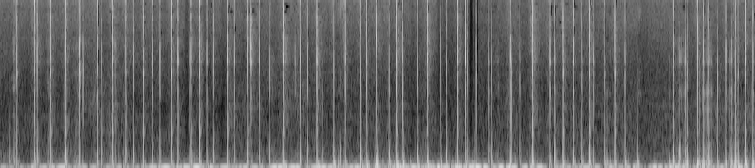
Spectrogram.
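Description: Long nails rapidly tap and scratch the white plastic cap of a small light-blue plastic sunscreen bottle. The result is a dense, steady stream of quick, dry clicks over a deep, close thumping body, with faint bright scratchy edges.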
